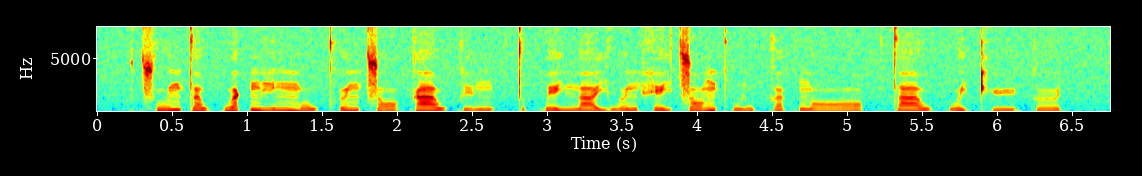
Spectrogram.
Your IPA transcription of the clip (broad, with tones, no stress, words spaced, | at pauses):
t͡sʰuː˥nt̪ɐ˨˧wkʷaː˥k̚miː˨˧n mo˨˥wkʰɵ˥nt͡sɔː˨˧ kaː˥wkɪ˨˩ŋ | t̪ʊ˨k̚we˨jn̪aː˨˩j wɵ˨˥nhe˨˧jt͡sɔː˥ŋkʷʰiː˨˩w kɐ˨˥k̚n̪ɔː˨˥ | t̪aː˨˥wkʷɐ˨jkʰyː˨ kɵ˨˥t̚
